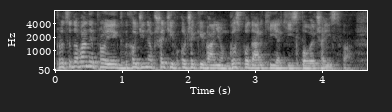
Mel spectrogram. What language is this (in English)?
Polish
